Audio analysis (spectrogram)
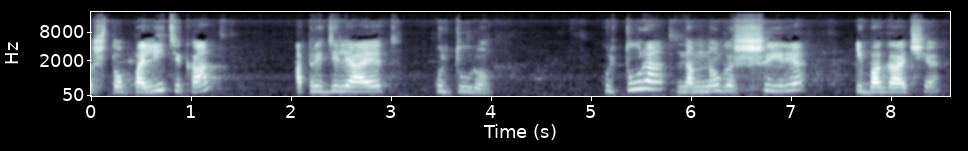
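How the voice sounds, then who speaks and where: A woman language teacher answering interview questions for learners, speaking slowly and deliberately with careful articulation. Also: fairly high pitch, rough recording. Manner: slow, deliberate, clearly articulated.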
